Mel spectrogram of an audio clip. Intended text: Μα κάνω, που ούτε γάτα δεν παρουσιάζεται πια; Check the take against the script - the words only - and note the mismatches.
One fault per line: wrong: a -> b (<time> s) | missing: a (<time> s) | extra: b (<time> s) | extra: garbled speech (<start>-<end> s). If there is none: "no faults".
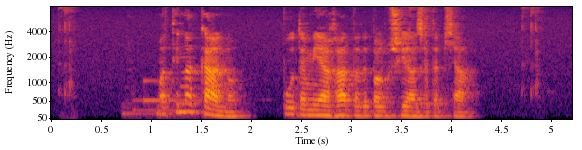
extra: τι να (1.2 s)
extra: μια (2.5 s)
